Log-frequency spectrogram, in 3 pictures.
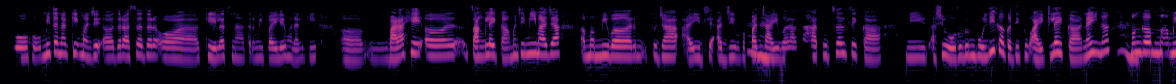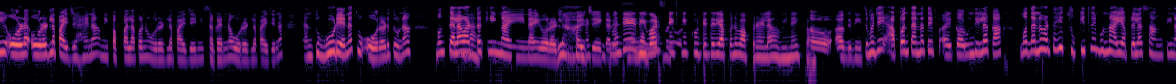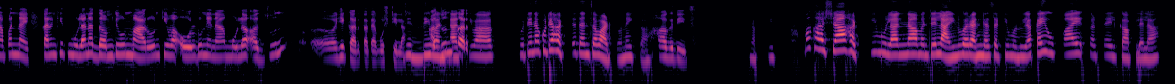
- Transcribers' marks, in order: other noise; laughing while speaking: "ओरडलं पाहिजे"; in English: "रिवॉर्ड्स टेक्निक"; "करतात" said as "करता"
- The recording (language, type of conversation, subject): Marathi, podcast, तुमच्या कुटुंबात आदर कसा शिकवतात?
